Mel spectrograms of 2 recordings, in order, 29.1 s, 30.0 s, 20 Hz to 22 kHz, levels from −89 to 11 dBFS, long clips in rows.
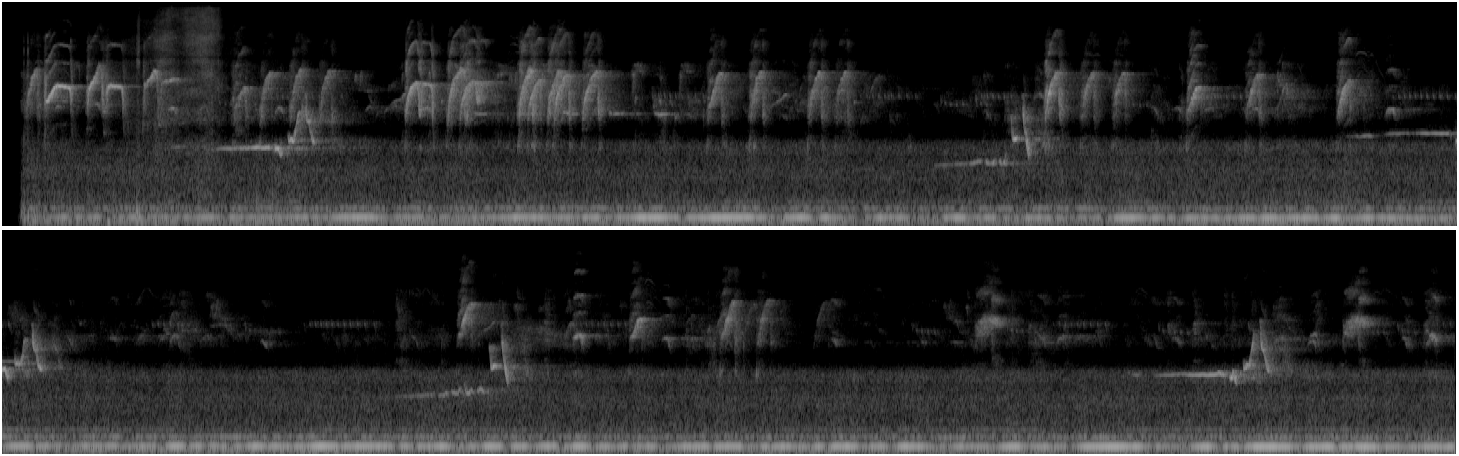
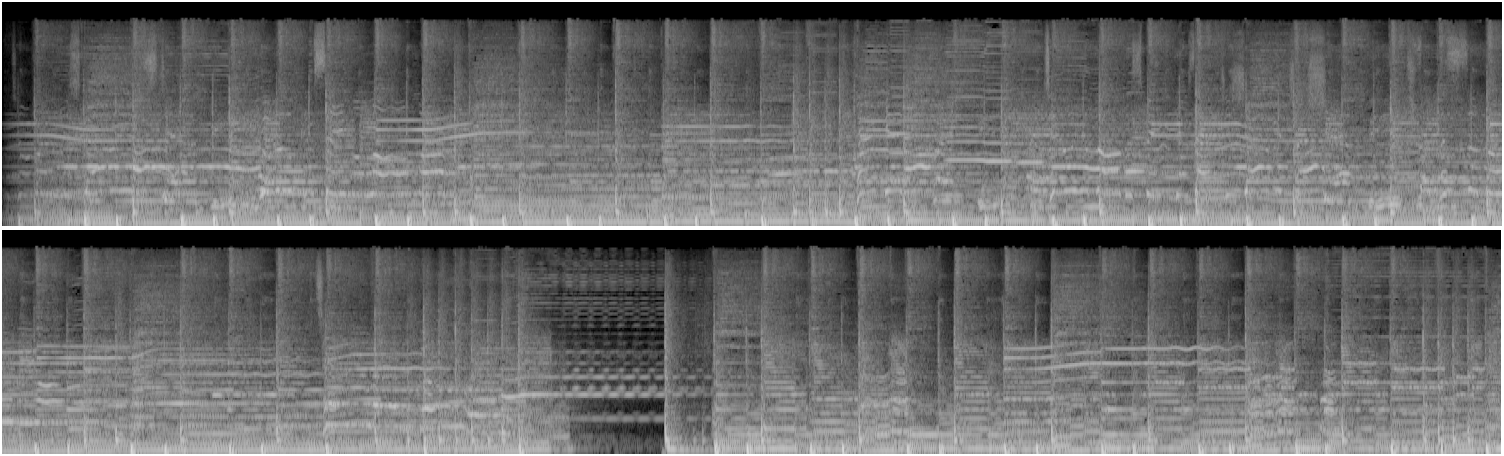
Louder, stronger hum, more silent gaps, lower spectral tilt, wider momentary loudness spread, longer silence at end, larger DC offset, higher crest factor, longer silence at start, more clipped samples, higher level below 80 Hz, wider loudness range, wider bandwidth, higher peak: second, -36 LUFS vs -17 LUFS; neither; neither; second, -3 dB/octave vs -5 dB/octave; first, 10 LU vs 3 LU; about the same, 0 s vs 0 s; neither; about the same, 20 dB vs 16 dB; about the same, 0.2 s vs 0.1 s; neither; second, -54 dBFS vs -22 dBFS; first, 6 LU vs 2 LU; about the same, 17.5 kHz vs 17 kHz; second, -18 dBFS vs 0 dBFS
